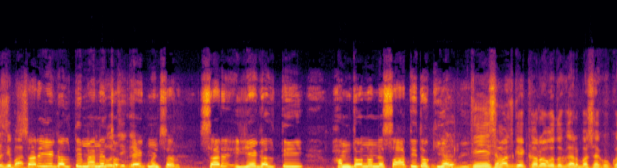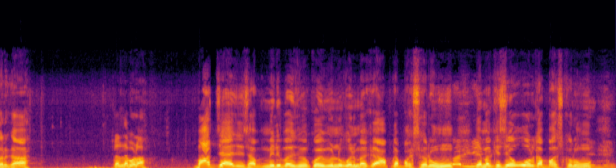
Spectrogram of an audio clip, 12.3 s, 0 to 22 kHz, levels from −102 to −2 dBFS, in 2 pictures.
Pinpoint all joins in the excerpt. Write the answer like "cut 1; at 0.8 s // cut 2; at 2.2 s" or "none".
none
